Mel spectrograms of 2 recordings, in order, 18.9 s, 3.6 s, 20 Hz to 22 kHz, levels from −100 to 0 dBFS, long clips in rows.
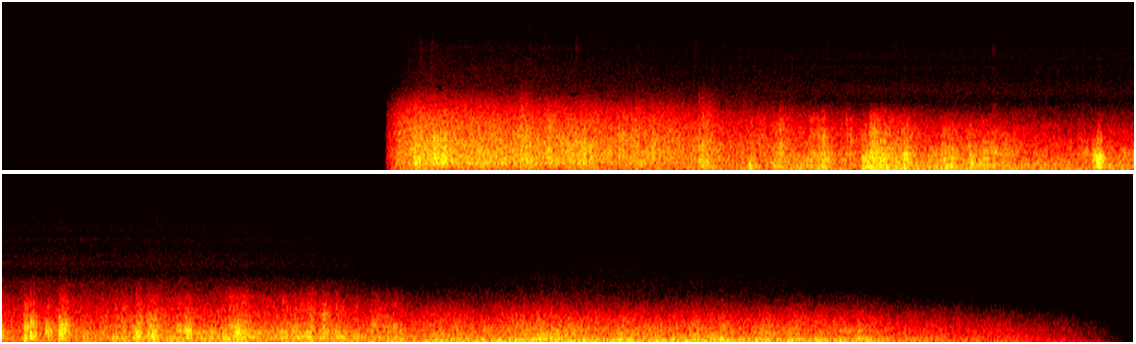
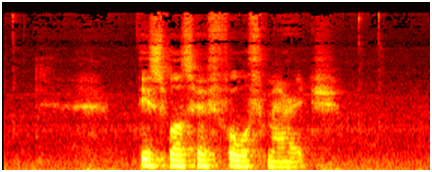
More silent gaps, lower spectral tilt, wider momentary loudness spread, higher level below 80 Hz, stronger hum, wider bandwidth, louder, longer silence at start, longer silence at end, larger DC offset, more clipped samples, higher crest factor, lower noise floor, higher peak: neither; first, -12.5 dB/octave vs -6 dB/octave; second, 12 LU vs 20 LU; about the same, -42 dBFS vs -42 dBFS; neither; second, 2.8 kHz vs 17 kHz; second, -33 LUFS vs -18 LUFS; first, 3.2 s vs 0.25 s; first, 0.9 s vs 0.4 s; neither; neither; first, 24 dB vs 18 dB; first, -67 dBFS vs -41 dBFS; second, -8 dBFS vs -2 dBFS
